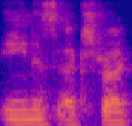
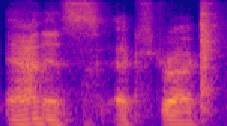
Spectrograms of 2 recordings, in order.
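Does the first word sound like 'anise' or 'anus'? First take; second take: anus; anise. First: The first word sounds like 'anus'. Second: The first word sounds like 'anise'. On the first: The speaker calls it wrong. "I don't want to say anus extract" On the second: The speaker calls it right. "but anise extract"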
